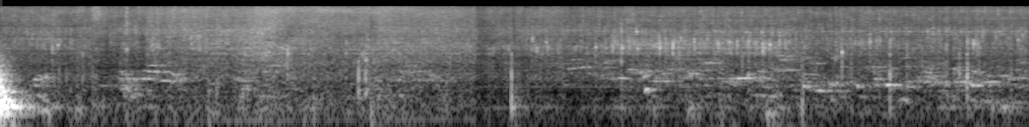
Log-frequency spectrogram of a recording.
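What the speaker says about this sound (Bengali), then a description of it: "দেখুন চিংড়ি মাছ তো ভাজছে" Prawns in hot oil in a wok hiss and sizzle steadily up close, with a louder burst at the start and scattered soft stirring knocks under the frying.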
